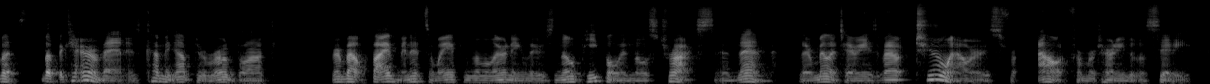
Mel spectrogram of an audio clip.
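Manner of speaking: ordinary delivery, nothing marked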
